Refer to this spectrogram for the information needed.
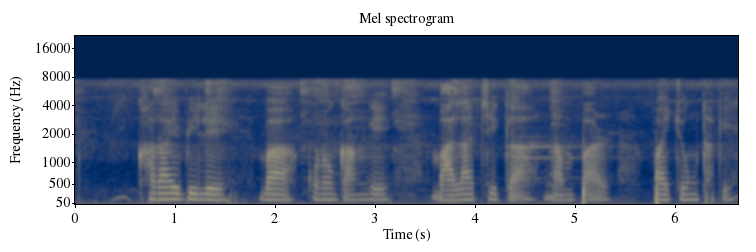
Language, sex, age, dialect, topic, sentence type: Bengali, male, 31-35, Rajbangshi, agriculture, statement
